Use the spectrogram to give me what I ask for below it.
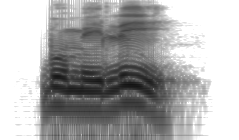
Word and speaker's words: bumili: The next word is bumili. Bumili. Bumili. Bumili is spelled as B-U-M-I-L-I.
